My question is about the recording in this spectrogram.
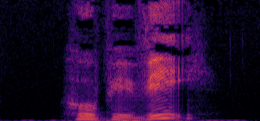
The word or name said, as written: HPV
